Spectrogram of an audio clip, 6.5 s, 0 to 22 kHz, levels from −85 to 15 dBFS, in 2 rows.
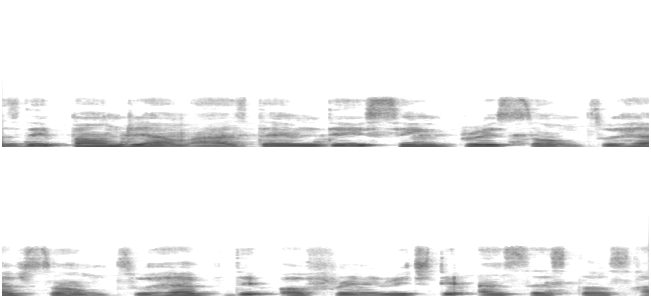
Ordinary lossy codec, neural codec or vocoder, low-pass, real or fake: none; none; none; real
